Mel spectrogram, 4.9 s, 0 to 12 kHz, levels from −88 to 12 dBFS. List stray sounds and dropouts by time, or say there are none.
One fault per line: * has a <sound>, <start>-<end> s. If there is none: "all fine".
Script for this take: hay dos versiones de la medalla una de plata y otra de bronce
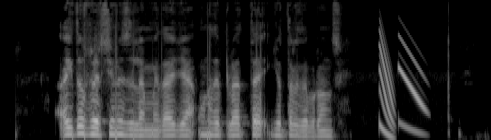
* has a chirp, 3.8-4.3 s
